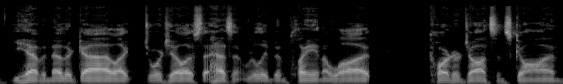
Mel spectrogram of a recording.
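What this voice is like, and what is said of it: Deep, congested sick voice. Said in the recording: “I've been battling a sickness for 2 days now. That's why my voice sounds so deep and stopped up.”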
